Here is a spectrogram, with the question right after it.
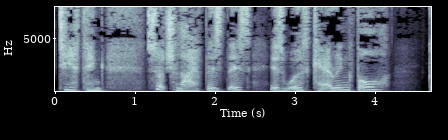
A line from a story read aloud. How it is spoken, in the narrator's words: gasped Bessie at last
